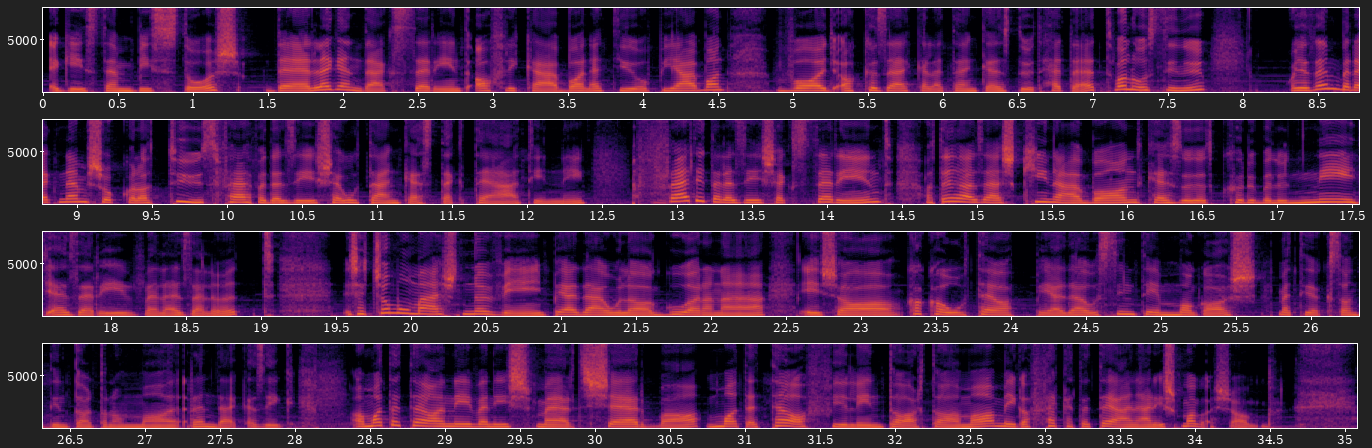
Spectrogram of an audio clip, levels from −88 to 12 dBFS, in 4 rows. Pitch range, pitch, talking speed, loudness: 195-240 Hz, 210 Hz, 115 wpm, -26 LUFS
